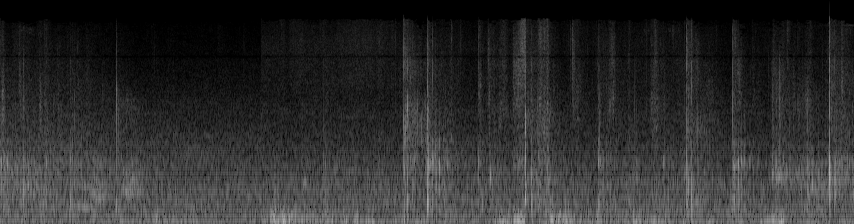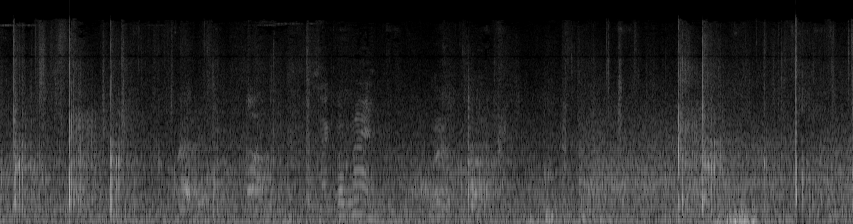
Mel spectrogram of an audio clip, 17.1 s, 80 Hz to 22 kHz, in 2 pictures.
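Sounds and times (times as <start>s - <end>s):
paddles smacking ball: 4.0s - 10.0s, 14.3s - 17.0s
ball hitting concrete wall: 4.0s - 11.2s, 14.3s - 17.0s
sneakers scuffing on concrete: 4.1s - 12.0s.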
